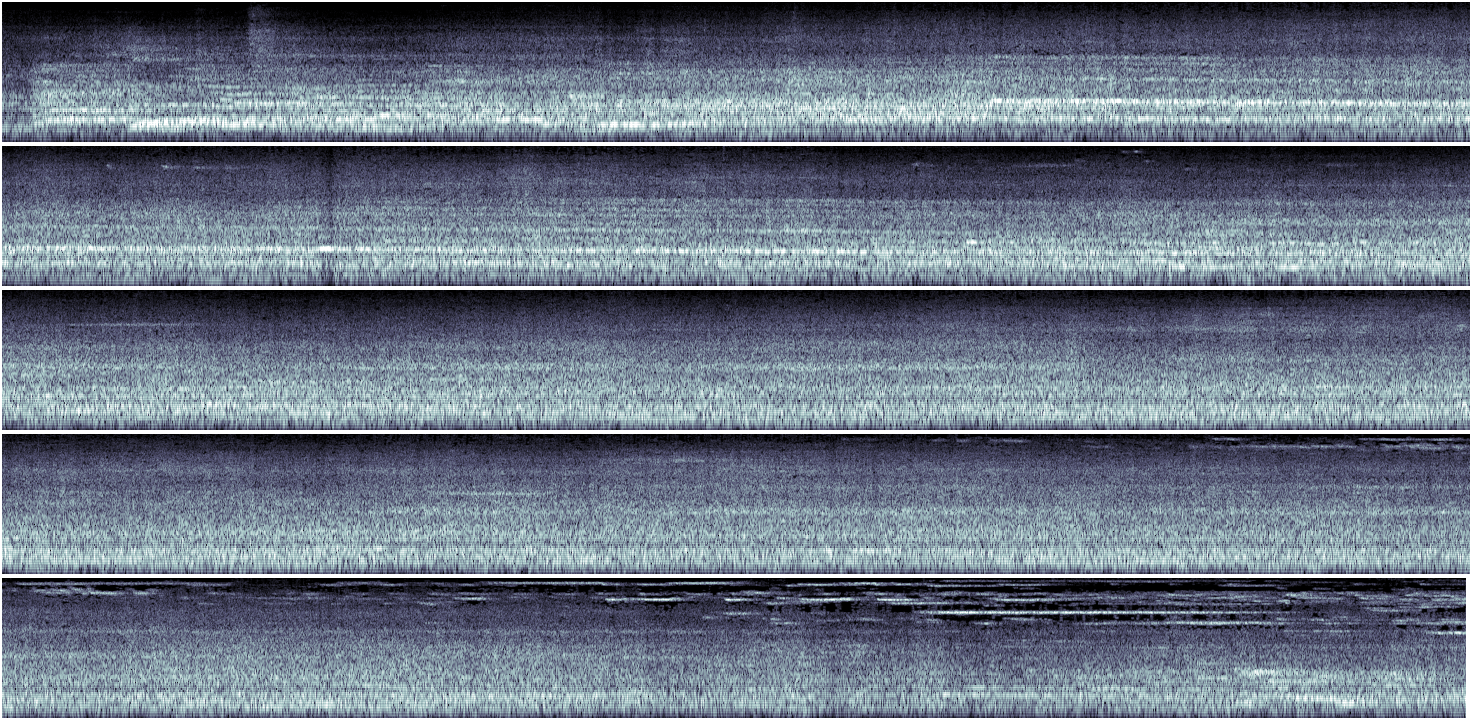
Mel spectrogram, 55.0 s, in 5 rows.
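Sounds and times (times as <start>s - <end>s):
high-pitched wheel squeal: 47.2s - 55.0s.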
